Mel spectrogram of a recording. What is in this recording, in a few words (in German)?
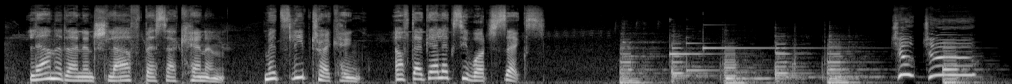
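Werbung, Swiss German, flippig frech verspielt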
